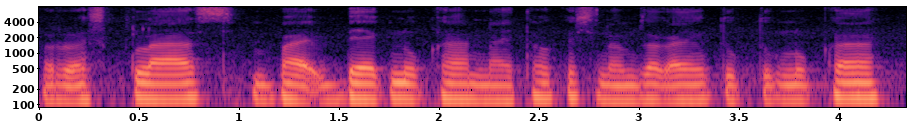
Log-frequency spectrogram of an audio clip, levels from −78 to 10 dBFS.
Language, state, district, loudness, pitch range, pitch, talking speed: Kokborok, Tripura, West Tripura, -17 LUFS, 120-135 Hz, 125 Hz, 150 wpm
